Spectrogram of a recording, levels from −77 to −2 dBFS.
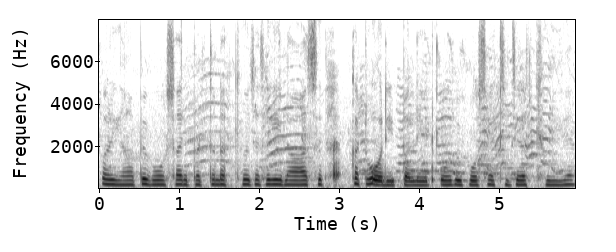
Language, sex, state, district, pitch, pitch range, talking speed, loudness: Hindi, female, Haryana, Charkhi Dadri, 205 Hz, 200-220 Hz, 210 wpm, -19 LUFS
